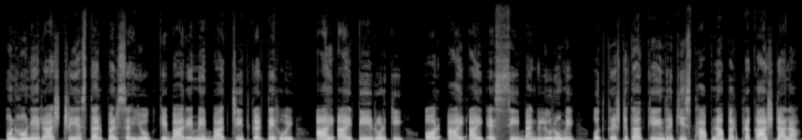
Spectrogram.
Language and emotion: Hindi, neutral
